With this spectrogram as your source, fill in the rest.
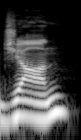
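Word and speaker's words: Can: in and of itself C A an is spells uh that's how it's spelled and you read it like John okay John BBA John well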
